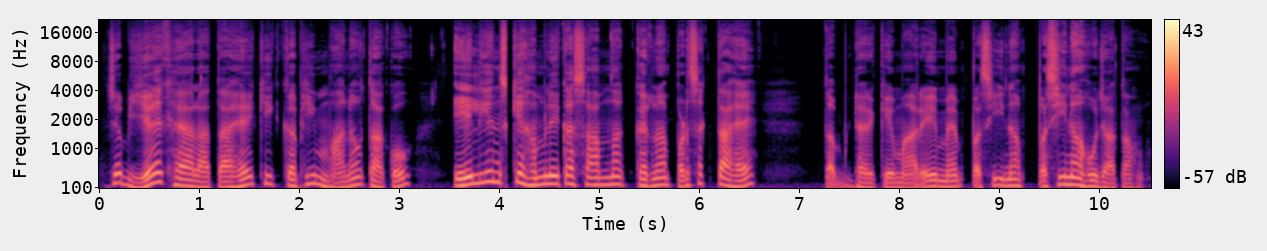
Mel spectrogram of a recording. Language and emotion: Hindi, fearful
